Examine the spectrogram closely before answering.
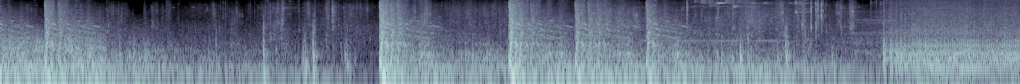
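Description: Pistol shots crack sharply.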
